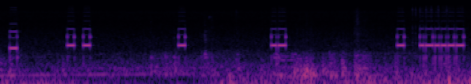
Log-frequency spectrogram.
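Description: An electronic bite alarm beeps in short bursts, faster toward the end.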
